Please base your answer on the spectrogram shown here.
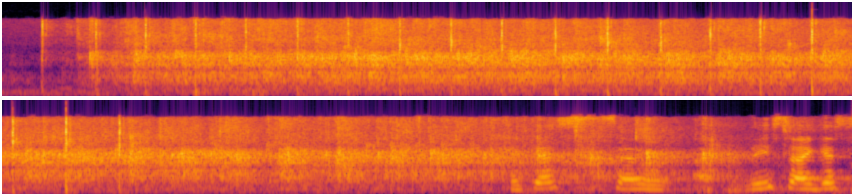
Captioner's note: applauding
